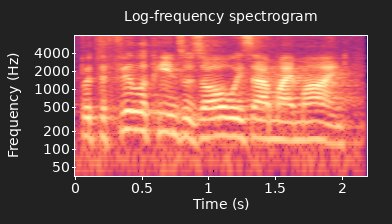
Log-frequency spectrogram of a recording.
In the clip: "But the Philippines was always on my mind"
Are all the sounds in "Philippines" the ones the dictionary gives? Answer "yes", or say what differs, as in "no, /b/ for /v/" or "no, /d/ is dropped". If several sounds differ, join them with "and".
yes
